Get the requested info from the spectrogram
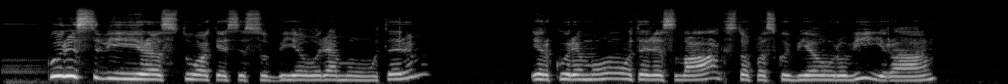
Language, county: Lithuanian, Utena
